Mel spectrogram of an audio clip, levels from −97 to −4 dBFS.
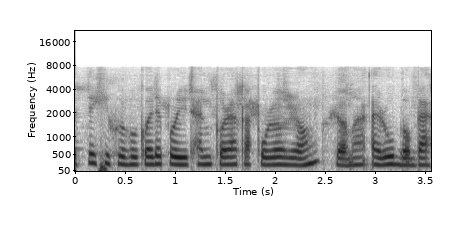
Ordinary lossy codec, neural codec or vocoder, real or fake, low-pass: none; codec, 16 kHz, 0.8 kbps, ZipCodec; fake; none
